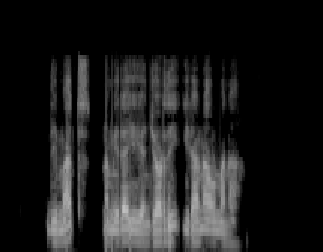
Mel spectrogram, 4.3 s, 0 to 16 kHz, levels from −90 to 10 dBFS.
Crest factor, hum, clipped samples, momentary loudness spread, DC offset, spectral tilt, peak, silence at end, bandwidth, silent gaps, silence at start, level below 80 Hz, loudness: 22 dB; none; under 0.1%; 12 LU; under 0.1%; -5 dB/octave; -8 dBFS; 1.15 s; 7.6 kHz; none; 0.6 s; -64 dBFS; -28 LUFS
